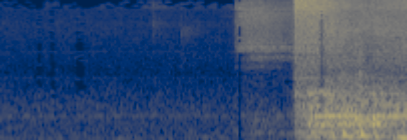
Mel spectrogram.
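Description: Near silence, then about a second in the played-back mix starts: a rising hiss, followed about half a second later by a much louder, noisy sound effect.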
